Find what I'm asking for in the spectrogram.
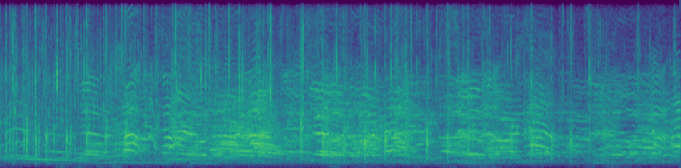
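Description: Schoolchildren at a morning flag salute cheer and shout together in a lively, sustained crowd roar, with an adult voice briefly heard.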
